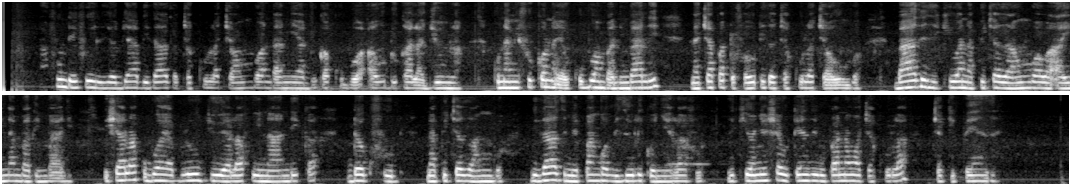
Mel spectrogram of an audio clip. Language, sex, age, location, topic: Swahili, female, 18-24, Nairobi, finance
